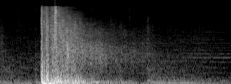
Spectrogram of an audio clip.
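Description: A single loud gunshot rings out in a film scene, a sharp close crack followed by a decaying echo tail over about a second, with no talk over it.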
